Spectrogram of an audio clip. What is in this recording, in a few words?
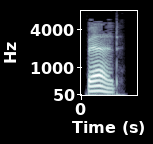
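"bed", English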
